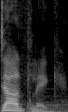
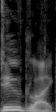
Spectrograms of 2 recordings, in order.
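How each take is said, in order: First: The first vowel sounds like in crud. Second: The first vowel sounds like in dude. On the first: "as in crud and crudding" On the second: "as in like a dude, dude-esque"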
